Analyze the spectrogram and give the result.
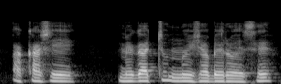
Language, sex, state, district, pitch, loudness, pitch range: Bengali, male, Assam, Hailakandi, 150 Hz, -17 LUFS, 150-160 Hz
